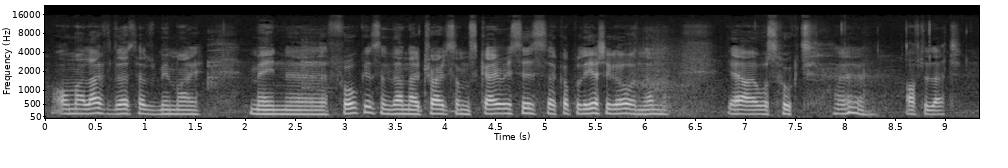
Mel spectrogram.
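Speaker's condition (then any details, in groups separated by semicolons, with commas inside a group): No condition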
